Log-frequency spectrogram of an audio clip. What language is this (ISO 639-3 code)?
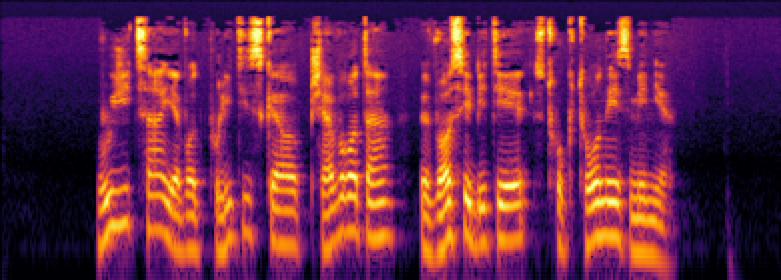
hsb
